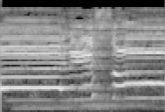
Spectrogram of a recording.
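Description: A woman singing solo into a microphone, holding a long high note, breaking off about a second in, then holding a second, higher note, over soft sustained keyboard chords.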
